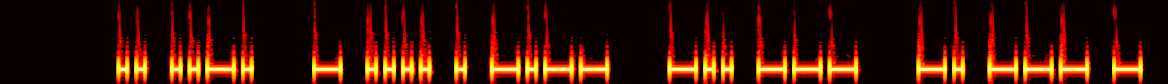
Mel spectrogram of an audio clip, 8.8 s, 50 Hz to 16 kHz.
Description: Morse code, heard as a keyed tone, about 18 wpm, 700 Hz. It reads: IF THEY DO NOT
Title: Speed-Racing - Sets of 4 Words 15wpm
